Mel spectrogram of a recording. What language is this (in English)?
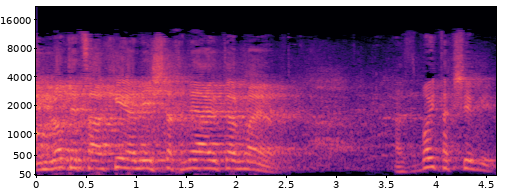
Hebrew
